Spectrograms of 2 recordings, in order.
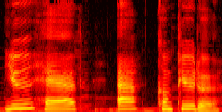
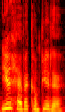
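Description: First: The phrase is said slowly, word by word. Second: The phrase is said smoothly, words linked together. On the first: "はじめはゆっくりです。" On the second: "次は滑らかに言ってみましょう。"

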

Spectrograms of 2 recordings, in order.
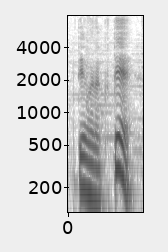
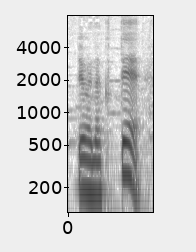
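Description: No difference in how they are said.

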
